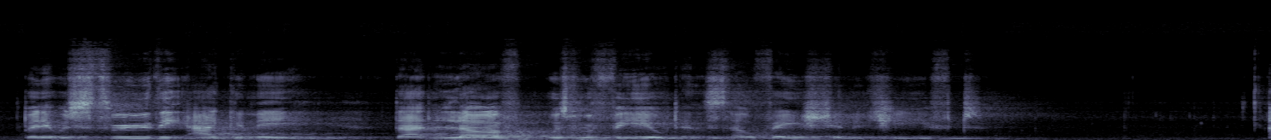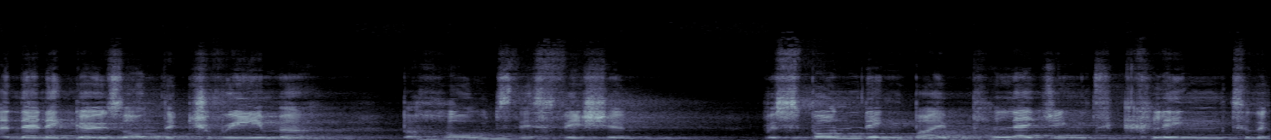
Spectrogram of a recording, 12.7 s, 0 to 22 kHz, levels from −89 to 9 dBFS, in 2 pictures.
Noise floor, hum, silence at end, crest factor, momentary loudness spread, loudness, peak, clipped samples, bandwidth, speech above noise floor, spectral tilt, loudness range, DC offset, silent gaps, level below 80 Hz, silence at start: -71 dBFS; none; 0 s; 20 dB; 13 LU; -28 LUFS; -10 dBFS; under 0.1%; 15 kHz; 42 dB; -0.5 dB/octave; 6 LU; under 0.1%; none; -66 dBFS; 0.15 s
